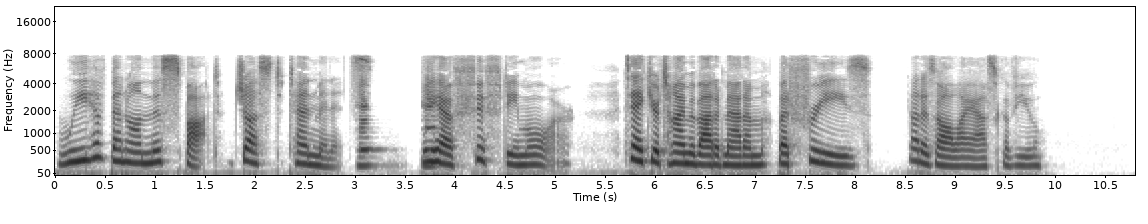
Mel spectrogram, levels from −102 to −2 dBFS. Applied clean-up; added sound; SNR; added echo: neural mask model Resemble Enhance denoiser.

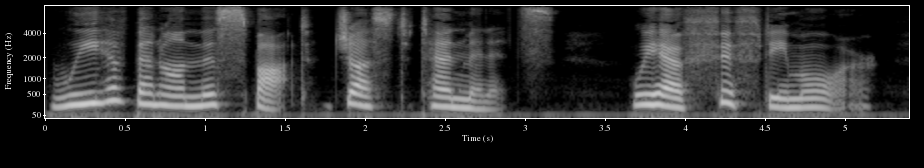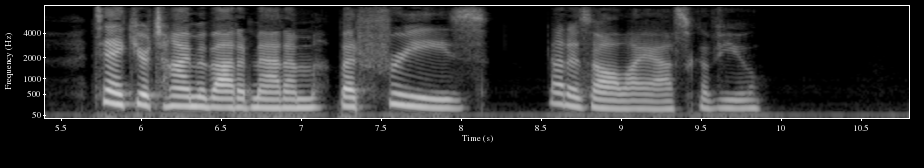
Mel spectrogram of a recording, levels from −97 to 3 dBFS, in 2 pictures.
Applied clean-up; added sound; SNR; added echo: none; none; none; none.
